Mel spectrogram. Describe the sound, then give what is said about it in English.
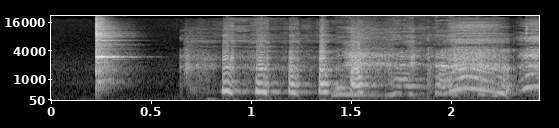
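A single bright clink of glasses in a toast at home rings out sharply and fades, then people laugh and chatter. “I'm going to cheers to that. Yes. A quick little cheers.”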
